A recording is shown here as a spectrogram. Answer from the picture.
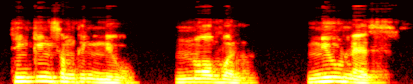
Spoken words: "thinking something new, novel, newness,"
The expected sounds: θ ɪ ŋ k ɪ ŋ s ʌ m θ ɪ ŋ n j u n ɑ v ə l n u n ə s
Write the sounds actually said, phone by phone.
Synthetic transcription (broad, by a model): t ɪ ŋ k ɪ ŋ s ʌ m t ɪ ŋ n j u n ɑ b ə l n u n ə s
